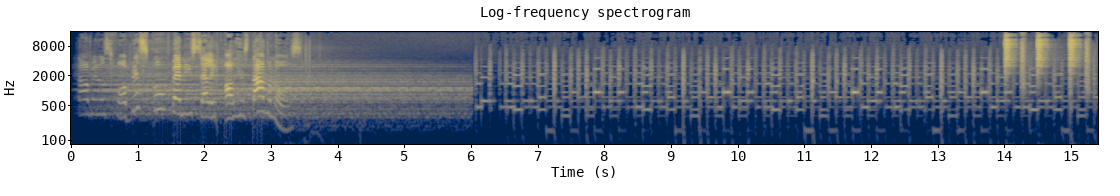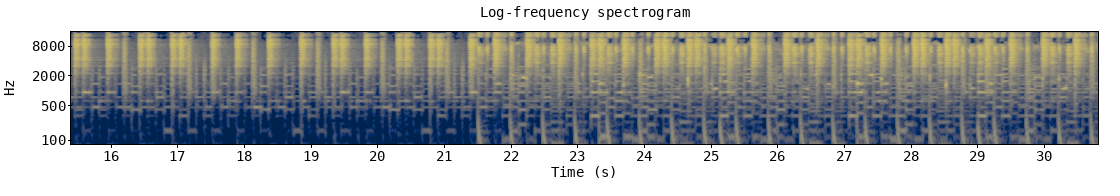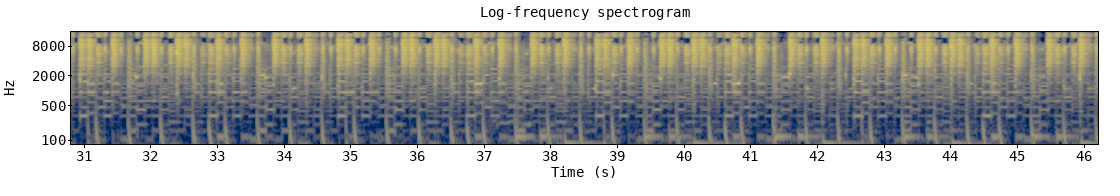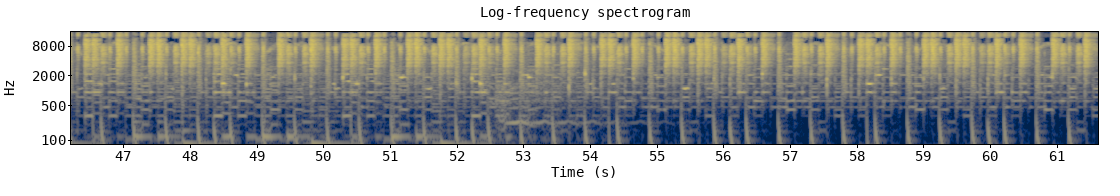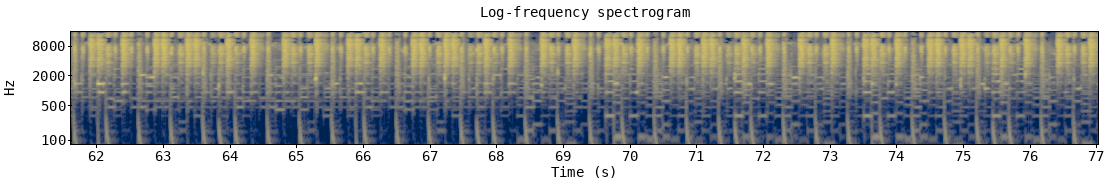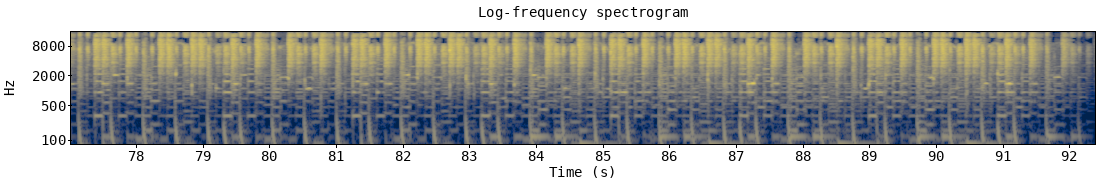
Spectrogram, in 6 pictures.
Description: NYよりも当時のUK/EUっぽい空気感が色濃く感じられてきますね。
